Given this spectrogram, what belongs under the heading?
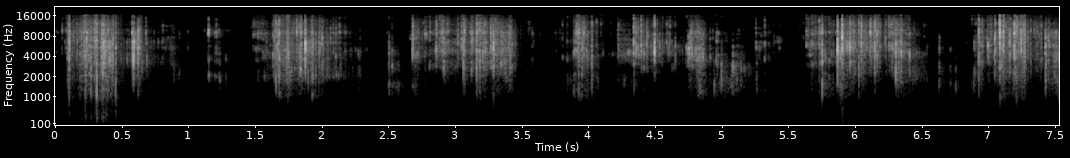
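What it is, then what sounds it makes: Painted pine cone scratched and crumbled. A dry, solid, hand-sized woody pine cone painted gold is held in both hands while fingertips and nails scratch and break its scales, with silver cones sitting untouched behind it. Quiet bursts of bright, dry crunching and crackling come in short clusters separated by brief silences. The sound is almost entirely high and crisp, with little low end and no lingering ring.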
